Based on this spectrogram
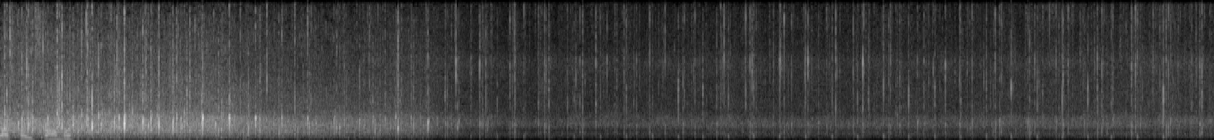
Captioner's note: applause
